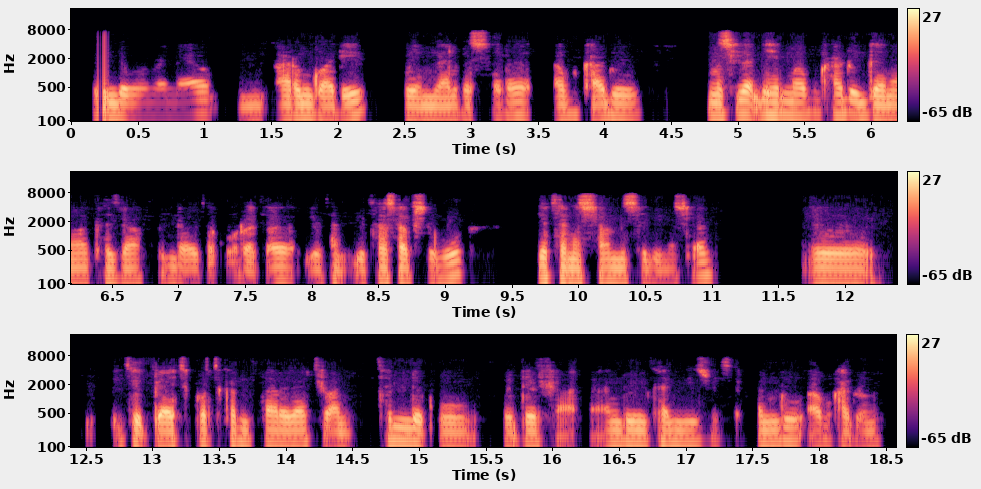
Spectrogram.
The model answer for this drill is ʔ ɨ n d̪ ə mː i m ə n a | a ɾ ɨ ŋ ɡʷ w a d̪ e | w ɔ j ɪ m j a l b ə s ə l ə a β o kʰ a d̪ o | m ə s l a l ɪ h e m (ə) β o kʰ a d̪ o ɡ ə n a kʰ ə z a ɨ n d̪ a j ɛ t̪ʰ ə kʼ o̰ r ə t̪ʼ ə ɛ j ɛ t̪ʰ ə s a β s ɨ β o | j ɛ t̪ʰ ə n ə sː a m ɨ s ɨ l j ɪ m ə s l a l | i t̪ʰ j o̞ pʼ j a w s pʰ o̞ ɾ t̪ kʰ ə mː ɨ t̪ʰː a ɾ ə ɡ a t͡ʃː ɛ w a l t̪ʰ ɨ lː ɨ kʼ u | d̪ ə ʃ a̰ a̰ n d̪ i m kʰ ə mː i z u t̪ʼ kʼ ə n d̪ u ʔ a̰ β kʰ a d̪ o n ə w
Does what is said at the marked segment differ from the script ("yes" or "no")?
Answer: yes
